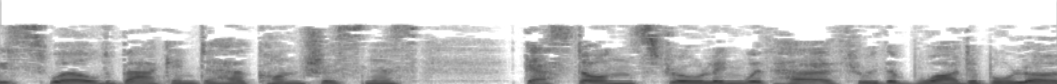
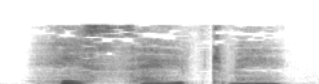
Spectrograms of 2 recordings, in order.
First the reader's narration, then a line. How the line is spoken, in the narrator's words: she whispered to herself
